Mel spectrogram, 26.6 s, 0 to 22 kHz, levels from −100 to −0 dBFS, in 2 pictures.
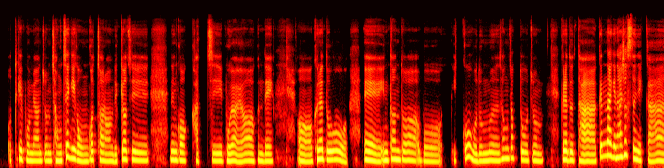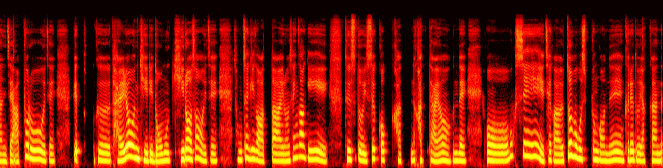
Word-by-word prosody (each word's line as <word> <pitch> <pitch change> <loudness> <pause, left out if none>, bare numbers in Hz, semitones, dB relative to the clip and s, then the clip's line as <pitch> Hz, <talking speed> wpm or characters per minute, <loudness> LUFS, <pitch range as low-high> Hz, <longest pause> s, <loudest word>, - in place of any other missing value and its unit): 어떻게 220 - -1
보면 180 -3 0
좀 180 0 0
정체기가 195 +5 +2
온 165 -1 0
것처럼 185 -3 0
느껴지는 190 +1 0 0.6
것 190 -2 0
같이 175 +1 -3
보여요. 175 0 +1
근데 175 -1 0 0.5
어 165 -3 +1
그래도 205 -6 +3 0.3
예 185 -5 +4
인턴도 205 +1 +2
하 190 -1 -1
뭐 165 -2 -3 0.2
있고 240 +9 -2
뭐 180 -4 +2
논문 180 +1 +1
성적도 235 -4 -1
좀 180 -2 -2 0.4
그래도 205 -2 +4
다 170 -2 0
끝나긴 275 - +2
하셨으니까 195 - +1
인제 165 0 -3
앞으로 215 - +1
이제 175 -1 -5 0.4
그 415 - +5 0.4
그 180 -3 0
달려온 240 +9 +4
길이 190 -4 +1
너무 175 +3 +1
길어서 215 -1 +2
이제 170 0 -4 0.3
'정체기가 215 +1 0
왔다.' 170 +1 -3
이런 170 +1 -2
생각이 215 -8 0 0.3
들 215 -1 +2
수도 205 -3 +1
있을 225 +7 -1
것 200 -1 -2
같 175 -2 -9 0.3
같아요. 185 -2 -2
근데 180 -1 -1 0.4
어 180 -1 +2
혹시 285 - -1
제가 170 -4 -1
여쭤보고 270 - +3
싶은 220 -2 -2
거는 185 +1 0
그래도 195 -1 0
약간 180 +1 -2
185 Hz, 270 characters per minute, -24 LUFS, 175-215 Hz, 0.6 s, 그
